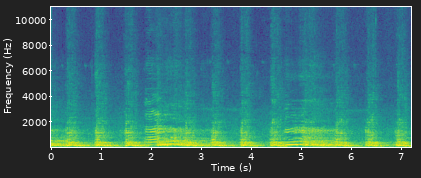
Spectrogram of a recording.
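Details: Male lion at Tennoji Zoo roaring, with a female answering; deep, grunting roar bursts repeated in quick succession, strong low rumbling tones with rising harmonic sweeps, continuous and loud throughout.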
